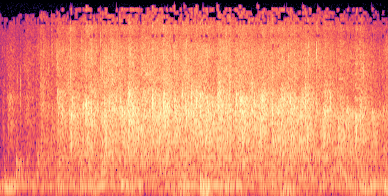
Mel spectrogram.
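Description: Audience applauding, swelling about a second in, holding steady and fading away near the end.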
